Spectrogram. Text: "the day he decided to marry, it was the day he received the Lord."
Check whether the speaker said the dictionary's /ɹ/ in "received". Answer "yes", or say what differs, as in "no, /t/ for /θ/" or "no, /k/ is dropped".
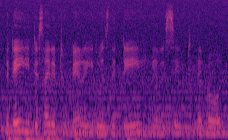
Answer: yes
